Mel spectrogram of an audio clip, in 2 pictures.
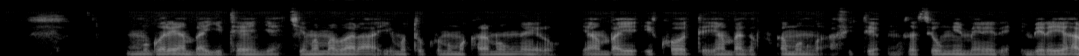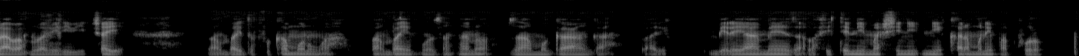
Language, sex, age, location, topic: Kinyarwanda, male, 25-35, Huye, health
